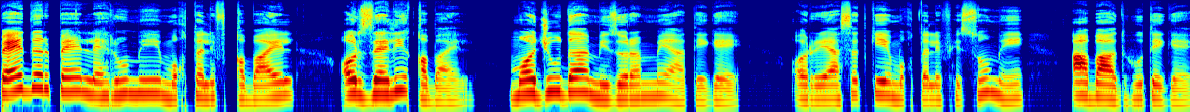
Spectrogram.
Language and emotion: Urdu, neutral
